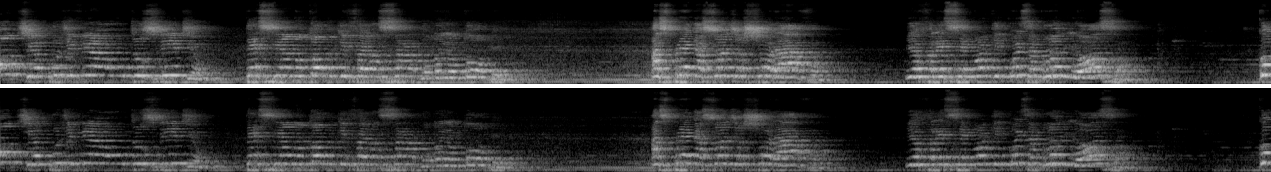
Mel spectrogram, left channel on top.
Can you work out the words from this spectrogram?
eu pude ver um dos vídeos desse ano todo que foi lançado no YouTube. As pregações eu chorava. E eu falei, Senhor, que coisa gloriosa.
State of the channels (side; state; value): right; quieter; 7.6 dB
